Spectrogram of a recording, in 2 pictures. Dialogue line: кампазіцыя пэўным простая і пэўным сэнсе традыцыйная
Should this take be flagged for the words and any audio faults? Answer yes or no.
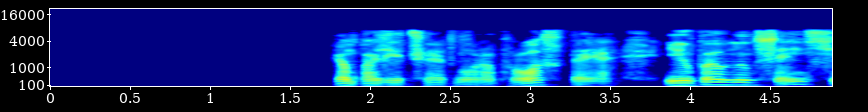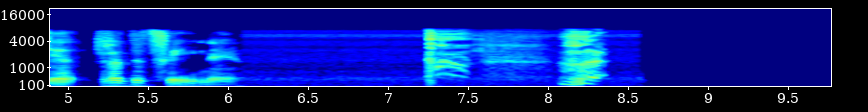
yes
